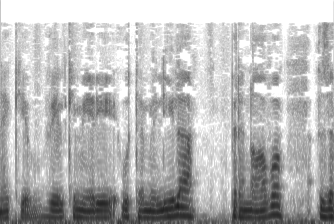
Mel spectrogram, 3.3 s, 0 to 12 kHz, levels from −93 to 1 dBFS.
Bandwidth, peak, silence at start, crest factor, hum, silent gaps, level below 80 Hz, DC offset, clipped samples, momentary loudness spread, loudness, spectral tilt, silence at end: 8.6 kHz; -4 dBFS; 0 s; 14 dB; none; none; -32 dBFS; under 0.1%; under 0.1%; 9 LU; -19 LUFS; -8.5 dB/octave; 0 s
